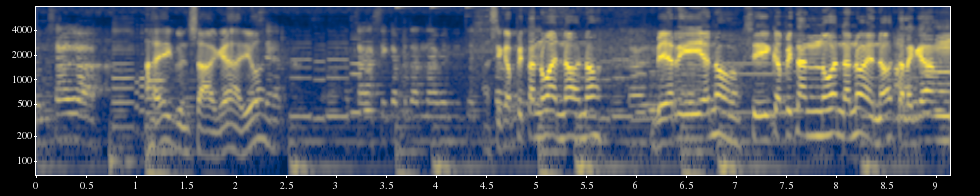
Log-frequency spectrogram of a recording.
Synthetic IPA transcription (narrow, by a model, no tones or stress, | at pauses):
aɡaʔajɡʊnsaːɡajon | kɐpɪt̪anaːmɪnd̪it̪asɪkɐpɪt̪anwanːono̞bɛɾiʔɐno̞sɪkɐpɪt̪anwanɐno̞ɛnot̪ɐlɐɡaŋ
